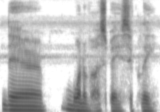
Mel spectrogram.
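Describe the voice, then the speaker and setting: A man's voice: fairly low pitch, normal speed, darkish tone, a little hiss or hum, natural voice. A man playing a roguish incubus demon in a roleplay audio drama, talking in a sly, teasing, conversational way. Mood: wry, explaining. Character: smooth-talking roguish male incubus demon, playful and scheming.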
